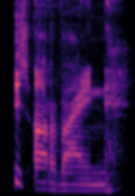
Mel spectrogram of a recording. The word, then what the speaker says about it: Arwijn: Everyone calls him Arwen, but he's Arwijn.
